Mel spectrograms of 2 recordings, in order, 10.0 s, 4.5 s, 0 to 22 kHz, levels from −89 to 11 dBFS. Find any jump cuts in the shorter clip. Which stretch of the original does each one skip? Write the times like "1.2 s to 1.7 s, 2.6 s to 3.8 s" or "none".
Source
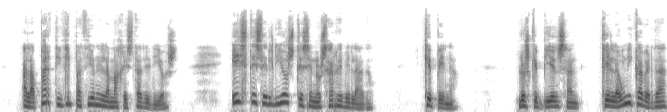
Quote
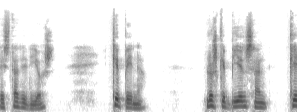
3.3 s to 6.2 s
